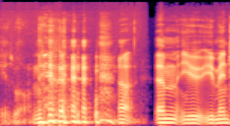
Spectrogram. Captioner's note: both chuckling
